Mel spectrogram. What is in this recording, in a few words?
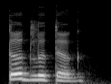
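"тӧдлытӧг", Komi, female; audio dict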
